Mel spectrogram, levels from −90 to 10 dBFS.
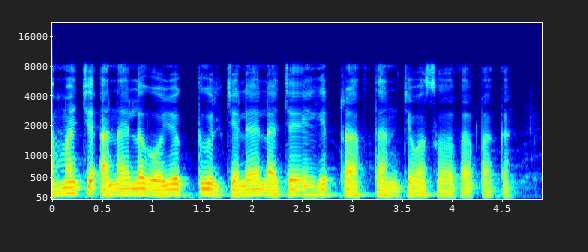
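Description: A burst of packet loss hits this speech recording from 2.41 to 2.52 s. Consecutive packets were lost or arrived too late to play, so the receiver extended and faded the last sound for about 80 ms, and playback resumes with roughly 80 ms of speech skipped.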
